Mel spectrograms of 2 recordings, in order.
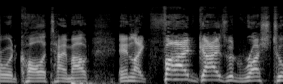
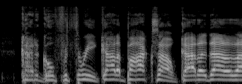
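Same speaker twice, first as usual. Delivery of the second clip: whispered delivery, higher pitch; 4 semitones higher than usual. Retelling assistant coaches crowding the coach at a timeout: imitating assistants whispering. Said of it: "whispering stuff".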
